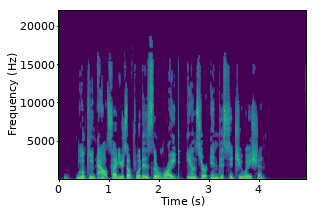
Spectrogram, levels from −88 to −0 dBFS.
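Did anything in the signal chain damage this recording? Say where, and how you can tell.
No, nothing in the signal chain damaged this audio.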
